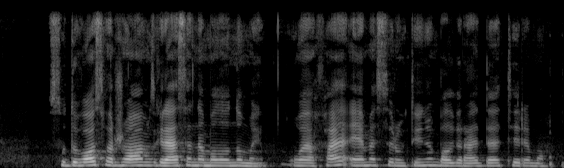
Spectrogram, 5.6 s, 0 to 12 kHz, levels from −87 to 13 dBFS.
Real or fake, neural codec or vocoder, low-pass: real; none; 10.8 kHz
